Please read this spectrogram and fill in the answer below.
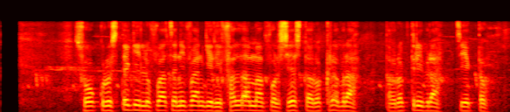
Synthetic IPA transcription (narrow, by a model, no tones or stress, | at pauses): sokːɾustɐɡilupat͡ʃɐnipanɡiɾipʰɐlɐmɐpoɾsestɐwɾɐkʰːɾɐbɾa | tɐwɾɐk̚tɾibɾat͡ʃek̚tɐw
